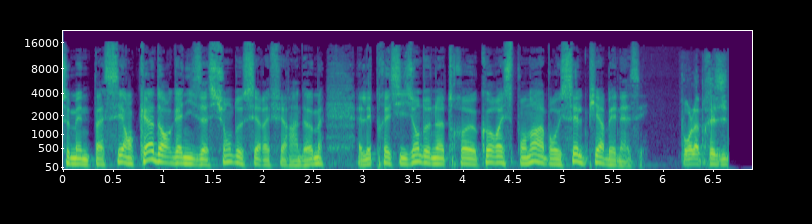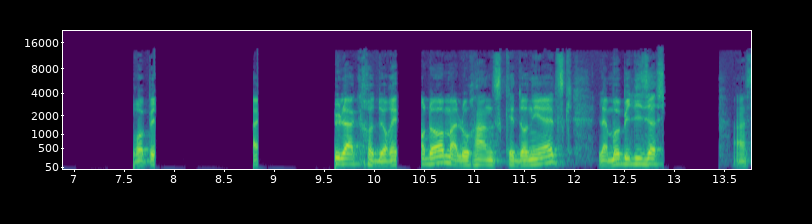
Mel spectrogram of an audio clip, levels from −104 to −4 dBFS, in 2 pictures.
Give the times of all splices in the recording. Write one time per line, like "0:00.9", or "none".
none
